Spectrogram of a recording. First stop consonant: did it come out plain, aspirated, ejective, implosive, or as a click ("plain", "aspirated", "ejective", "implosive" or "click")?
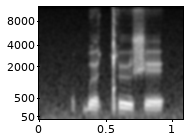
implosive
